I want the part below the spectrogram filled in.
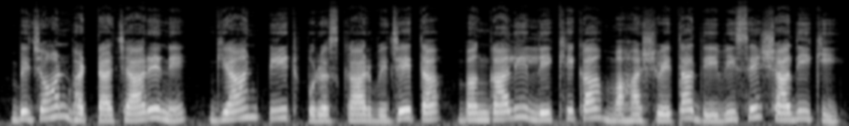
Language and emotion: Hindi, neutral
